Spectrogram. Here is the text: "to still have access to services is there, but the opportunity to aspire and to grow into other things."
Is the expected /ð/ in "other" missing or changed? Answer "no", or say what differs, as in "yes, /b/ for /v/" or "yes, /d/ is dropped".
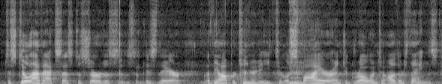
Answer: no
